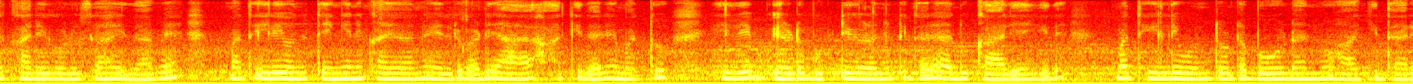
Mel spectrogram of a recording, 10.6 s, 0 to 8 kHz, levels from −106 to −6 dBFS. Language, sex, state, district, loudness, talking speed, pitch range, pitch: Kannada, female, Karnataka, Raichur, -18 LUFS, 140 wpm, 195-215 Hz, 205 Hz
